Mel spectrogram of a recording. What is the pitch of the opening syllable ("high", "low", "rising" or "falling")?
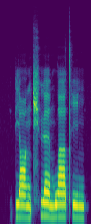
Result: low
